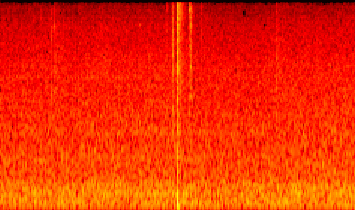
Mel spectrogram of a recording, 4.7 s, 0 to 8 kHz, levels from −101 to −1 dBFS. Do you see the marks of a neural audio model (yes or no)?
no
